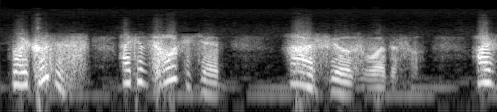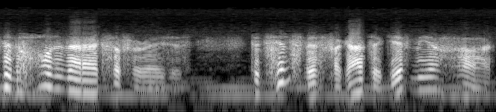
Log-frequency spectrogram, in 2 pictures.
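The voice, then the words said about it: Tin Man character voice. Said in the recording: “my impersonation of the Tin Man”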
